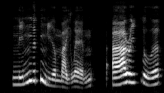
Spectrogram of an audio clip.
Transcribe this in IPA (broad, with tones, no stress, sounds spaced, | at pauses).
n i˧˥ n ŋ ɨ˦˥ t̚ ɲ i˨˩ ə̯ m a˨˩˨ j w ɛ˨˩˦ m | ʔ aː˧˥ ɹ i˦˥ k̚ l u˧˥ ə̯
